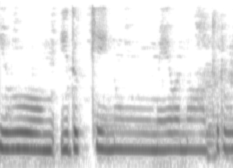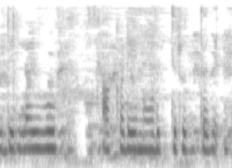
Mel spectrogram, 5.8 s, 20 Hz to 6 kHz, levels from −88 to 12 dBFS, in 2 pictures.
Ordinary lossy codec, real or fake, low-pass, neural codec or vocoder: MP3, 32 kbps; real; 5.4 kHz; none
